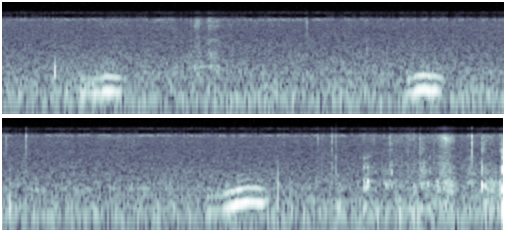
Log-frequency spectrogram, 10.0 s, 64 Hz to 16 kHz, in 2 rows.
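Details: Three very quiet, faintly tonal snores about three seconds apart, roughly 20 breaths a minute, with soft rustling near the end; gentle sleeping snoring in a black cat.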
